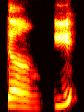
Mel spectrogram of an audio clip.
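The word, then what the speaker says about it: 等于: Its pronunciation would be like deng deng deng deng, the deng, and the v, but at the end of the pronunciation, we curve our lips. 等于.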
